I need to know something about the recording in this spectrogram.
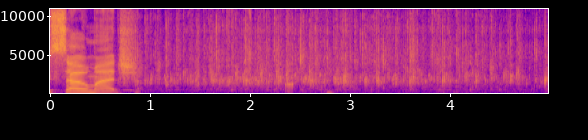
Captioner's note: applause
